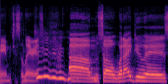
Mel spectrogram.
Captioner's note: players laughing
